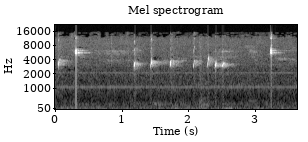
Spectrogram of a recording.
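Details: Female European goldfinch uttering batbata to prompt males to sing and breed: a clean series of short, slightly falling chirps about every quarter second, opened and closed by a higher sharper note, on a quiet background with faint hum.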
